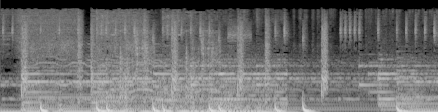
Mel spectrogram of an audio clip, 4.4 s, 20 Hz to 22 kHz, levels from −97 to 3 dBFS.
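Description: From 0.91 to 2.87 s a doubled audio track appears: a second, equally loud copy trails about 0.7 s behind, likely from a parallel capture path or misaligned edit. Unlike room echo, it carries no decay or reverberant colour, and it switches on and off abruptly.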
